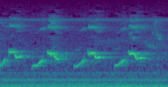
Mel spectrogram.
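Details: Wild White-crested Laughingthrush giving clear rising whistles, each note sliding upward and repeated about once a second, with faint higher overtones and a low background hum.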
